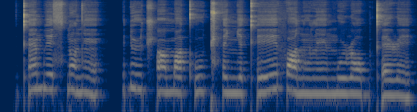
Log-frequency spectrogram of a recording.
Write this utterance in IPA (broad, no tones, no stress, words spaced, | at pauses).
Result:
kʼɛ̃beːsɗɔ̃dẽ | ɗʉt͡ʃʼɑ̃mɑ kʼuǁʰɛɲɛ kʼeː fɑnũlẽː muɭɔːb kʼɛɭe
